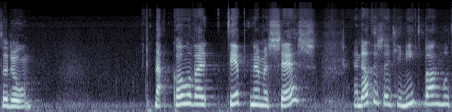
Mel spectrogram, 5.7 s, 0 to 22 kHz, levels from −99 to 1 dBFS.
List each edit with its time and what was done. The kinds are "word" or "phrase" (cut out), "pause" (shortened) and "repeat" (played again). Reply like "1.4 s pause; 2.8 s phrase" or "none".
none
